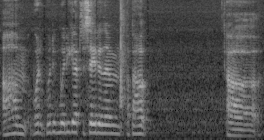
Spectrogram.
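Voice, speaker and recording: A man's voice: a little high, normal speed, darkish tone, a little hiss or hum. A man hosting a casual movie review, talking as an enthusiastic fan in a room full of memorabilia.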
